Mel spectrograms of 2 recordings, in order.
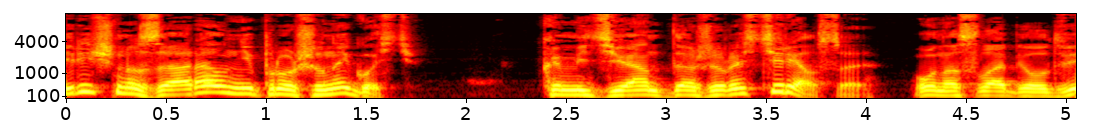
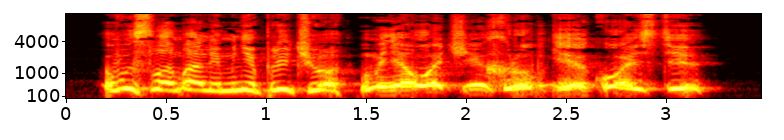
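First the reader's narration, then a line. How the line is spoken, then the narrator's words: Wailing, sobbing. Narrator (Russian): запричитал и буквально зарыдал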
